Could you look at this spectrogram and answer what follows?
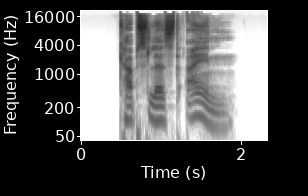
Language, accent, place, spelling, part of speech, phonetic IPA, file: German, Germany, Berlin, kapslest ein, verb, [ˌkapsləst ˈaɪ̯n], De-kapslest ein.ogg
- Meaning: second-person singular subjunctive I of einkapseln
